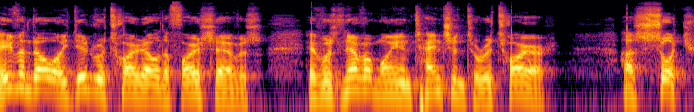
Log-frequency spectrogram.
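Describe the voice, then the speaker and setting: With a Dublin accent, a man talks at a fairly quick pace. His pitch is fairly high. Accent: Dublin Irish. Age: 70s. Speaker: retired firefighter, truck driver. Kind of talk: interview.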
